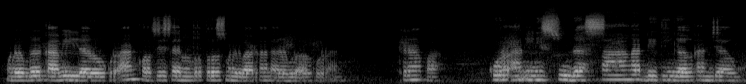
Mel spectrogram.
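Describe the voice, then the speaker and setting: A woman's voice: mid-range voice, slight background noise. Indonesian woman preaching in an echoey hall. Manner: lively, mixes casual asides and acted-out dialogue. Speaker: religious teacher. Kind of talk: women's religious study talk. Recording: echoey hall, mic at a distance.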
